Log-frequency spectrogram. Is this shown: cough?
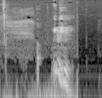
yes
